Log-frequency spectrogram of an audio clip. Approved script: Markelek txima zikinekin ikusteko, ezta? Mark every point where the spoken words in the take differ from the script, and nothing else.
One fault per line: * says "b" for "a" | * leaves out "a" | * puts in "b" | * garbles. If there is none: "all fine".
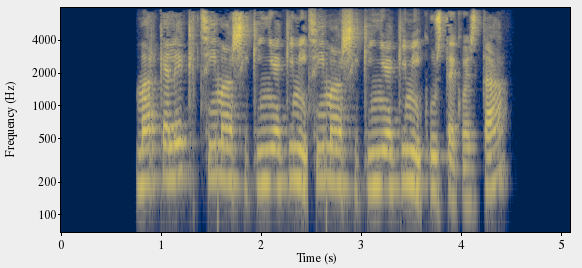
* puts in "txima zikinekin"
